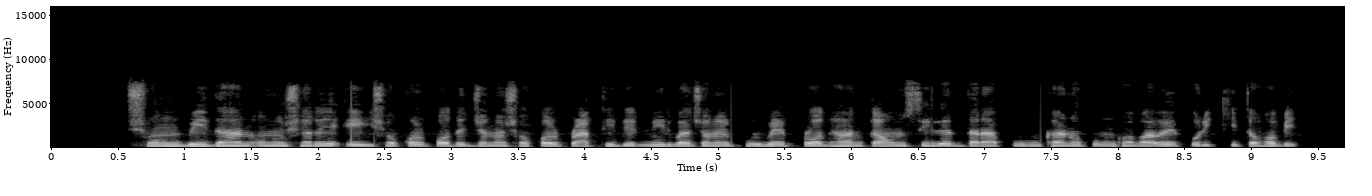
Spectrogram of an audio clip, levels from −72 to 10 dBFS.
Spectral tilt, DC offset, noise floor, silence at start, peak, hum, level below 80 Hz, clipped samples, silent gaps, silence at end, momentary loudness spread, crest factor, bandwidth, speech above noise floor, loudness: -6 dB/octave; under 0.1%; -73 dBFS; 0.6 s; -2 dBFS; none; -58 dBFS; under 0.1%; none; 0.35 s; 7 LU; 14 dB; 7.6 kHz; 55 dB; -18 LUFS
